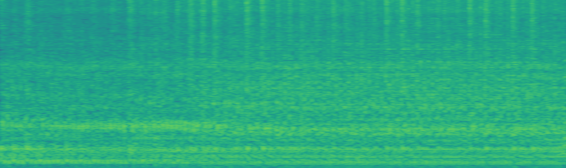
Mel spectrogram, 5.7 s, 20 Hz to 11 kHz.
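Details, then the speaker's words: Yamaha YZ125 (2021) two-stroke on 25:1 premix, after fitting V-Force reed petals, idle set barely running: crisp, steady idle with an even buzzing beat and no misses or knocks. Runs clean and tight. "sounds good and tight"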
